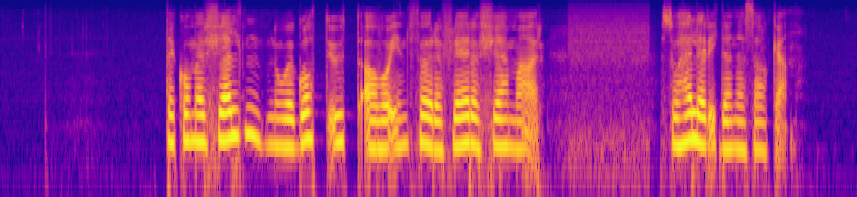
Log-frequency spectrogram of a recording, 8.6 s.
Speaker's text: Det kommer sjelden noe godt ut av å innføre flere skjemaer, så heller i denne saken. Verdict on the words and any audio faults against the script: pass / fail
pass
